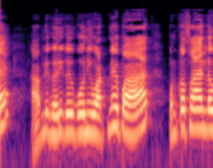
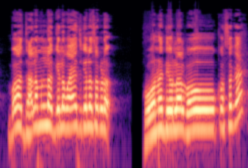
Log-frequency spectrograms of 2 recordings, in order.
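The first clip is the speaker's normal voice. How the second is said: ordinary talk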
